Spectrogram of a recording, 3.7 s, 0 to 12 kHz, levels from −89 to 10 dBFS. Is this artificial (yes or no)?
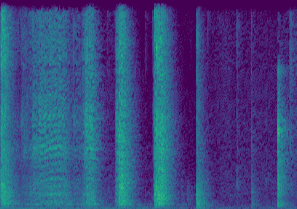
no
